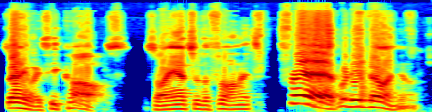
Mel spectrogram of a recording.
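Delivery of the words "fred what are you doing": higher, louder alarmed call. Retold or imitated. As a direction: call out his name in alarm. Caller shouting at Fred.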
